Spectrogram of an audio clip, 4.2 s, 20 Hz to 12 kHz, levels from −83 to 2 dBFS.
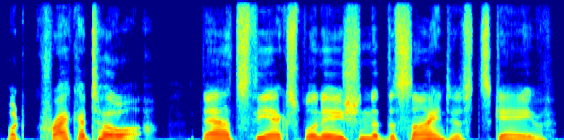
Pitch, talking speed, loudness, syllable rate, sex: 150 Hz, 125 wpm, -18 LUFS, 4.0 syllables/s, male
